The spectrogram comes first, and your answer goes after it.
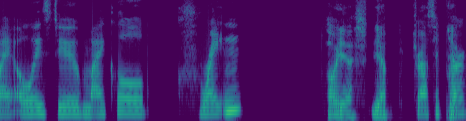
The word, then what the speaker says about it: Crichton: Michael Crichton.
